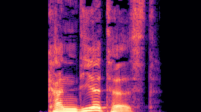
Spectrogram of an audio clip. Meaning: inflection of kandieren: 1. second-person singular preterite 2. second-person singular subjunctive II
- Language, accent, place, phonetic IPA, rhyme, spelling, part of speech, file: German, Germany, Berlin, [kanˈdiːɐ̯təst], -iːɐ̯təst, kandiertest, verb, De-kandiertest.ogg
